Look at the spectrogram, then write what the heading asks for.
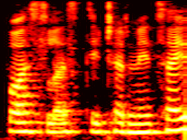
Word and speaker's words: poslastičarnica: If you're struggling to pronounce this word because it's too long, don't hesitate to pronounce one syllable at a time. So you can just read one syllable at a time and pronounce as poslastičarnica. And then you make the whole word poslastičarnica.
